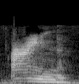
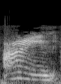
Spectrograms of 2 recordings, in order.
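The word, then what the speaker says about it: عين: And this guy's name is Ein. In ein, you kind of squeeze the back of your throat when you pronounce this one.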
